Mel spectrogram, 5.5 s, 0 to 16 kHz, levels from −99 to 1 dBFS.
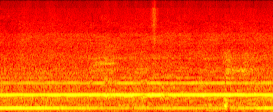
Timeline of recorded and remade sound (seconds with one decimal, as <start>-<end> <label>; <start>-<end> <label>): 0.0-1.8 recorded; 1.8-5.1 remade; 5.1-5.5 recorded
